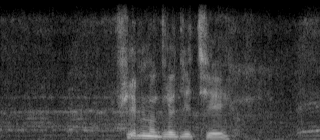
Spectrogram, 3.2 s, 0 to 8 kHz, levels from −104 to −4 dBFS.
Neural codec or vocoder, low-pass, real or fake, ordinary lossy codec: vocoder, 22.05 kHz, 80 mel bands, Vocos; 7.2 kHz; fake; Opus, 16 kbps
